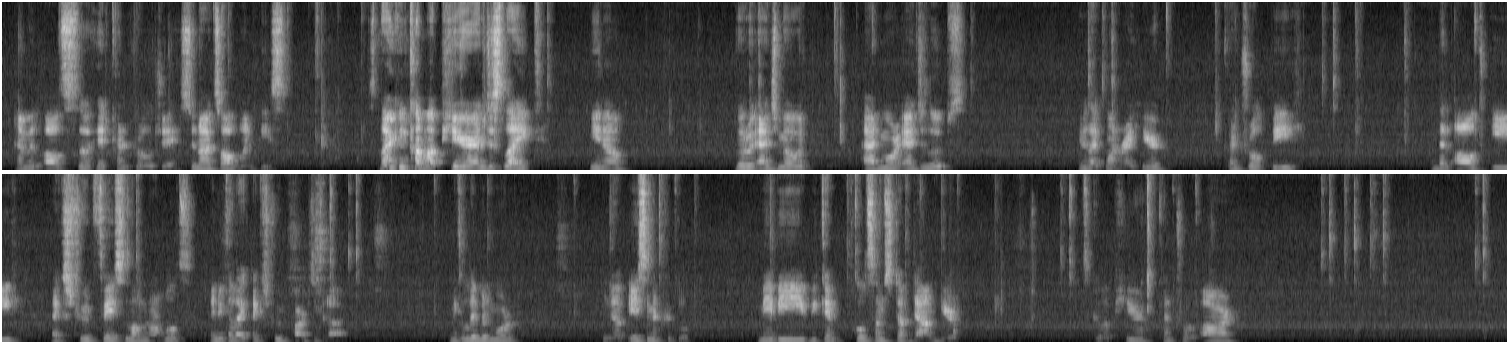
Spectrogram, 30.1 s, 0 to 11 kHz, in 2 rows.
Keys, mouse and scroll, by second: 2.5 ctrl+j, 3.1 middle click, 3.6 scroll up 3, 4.0 shift+middle click, 4.4 scroll up 2, 4.7 middle click, 5.4 shift+middle click, 6.0 Tab, 6.5 click, 8.1 2, 8.6 click, 9.8 ctrl+r, 13.4 ctrl+b, 14.6 middle click, 15.7 alt+e, 19.6 click, 20.0-20.4 scroll down 2, 20.4 Tab, 20.5 middle click, 21.6-21.9 scroll down 2, 21.9 middle click, 22.6 click, 23.1 middle click, 24.2-24.6 scroll up 2, 24.6 click, 25.0 middle click, 25.4 shift+middle click, 25.7 middle click, 26.4 Tab, 26.8 click, 28.0 ctrl+r, 30.0 click.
